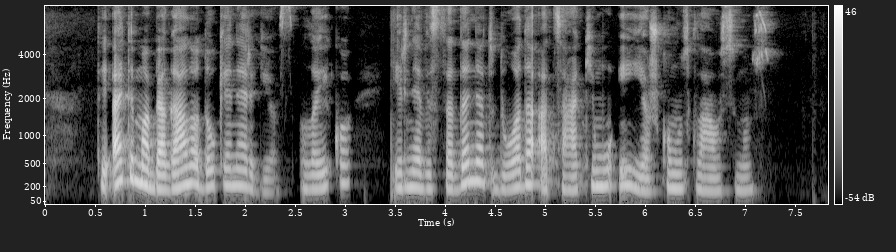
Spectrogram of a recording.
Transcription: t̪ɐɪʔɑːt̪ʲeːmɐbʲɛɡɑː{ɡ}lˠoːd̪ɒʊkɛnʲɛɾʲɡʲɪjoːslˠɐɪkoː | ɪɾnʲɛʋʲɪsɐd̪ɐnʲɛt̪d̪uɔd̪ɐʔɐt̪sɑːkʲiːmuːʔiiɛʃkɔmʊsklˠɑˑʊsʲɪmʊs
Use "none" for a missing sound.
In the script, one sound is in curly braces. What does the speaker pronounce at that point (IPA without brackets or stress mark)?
none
